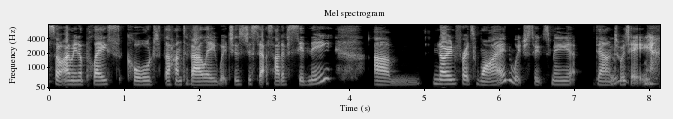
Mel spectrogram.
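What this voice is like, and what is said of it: Australian accent. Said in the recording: “as you can tell from my accent, I live in Australia”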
